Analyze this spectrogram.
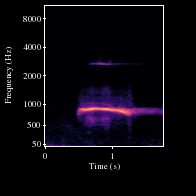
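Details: Nighttime owl hoot: one smooth, level, mid-pitched tone lasting close to a second with a soft trailing fade, no other sounds around it.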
